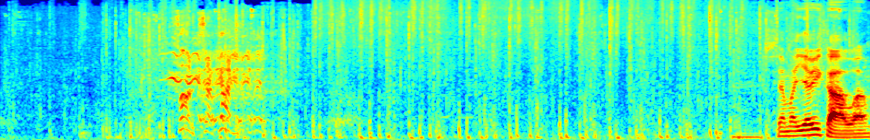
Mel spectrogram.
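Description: A horse gallops, hooves thudding on soft ground.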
